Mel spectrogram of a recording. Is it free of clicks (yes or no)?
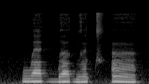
yes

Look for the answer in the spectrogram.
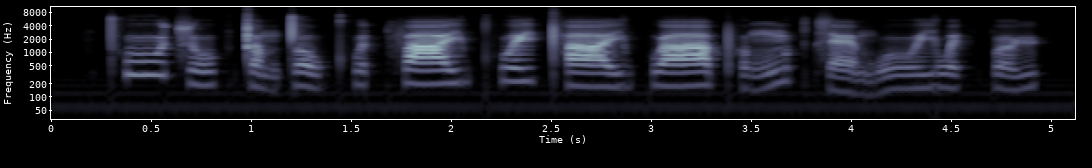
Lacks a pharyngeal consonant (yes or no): yes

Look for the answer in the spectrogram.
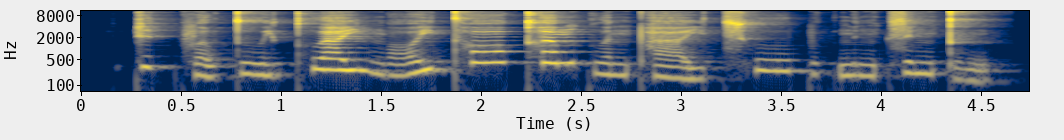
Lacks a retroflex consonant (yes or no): yes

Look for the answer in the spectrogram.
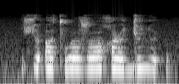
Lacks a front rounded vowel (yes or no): no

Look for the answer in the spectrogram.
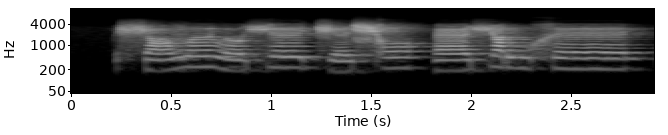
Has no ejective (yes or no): yes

